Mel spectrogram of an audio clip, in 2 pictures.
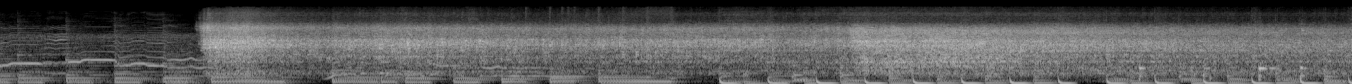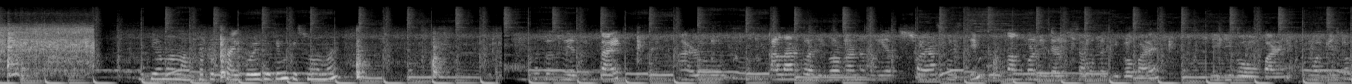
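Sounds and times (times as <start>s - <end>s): meat sizzling in hot oil: 2.0s - 14.5s, 23.2s - 27.0s.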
